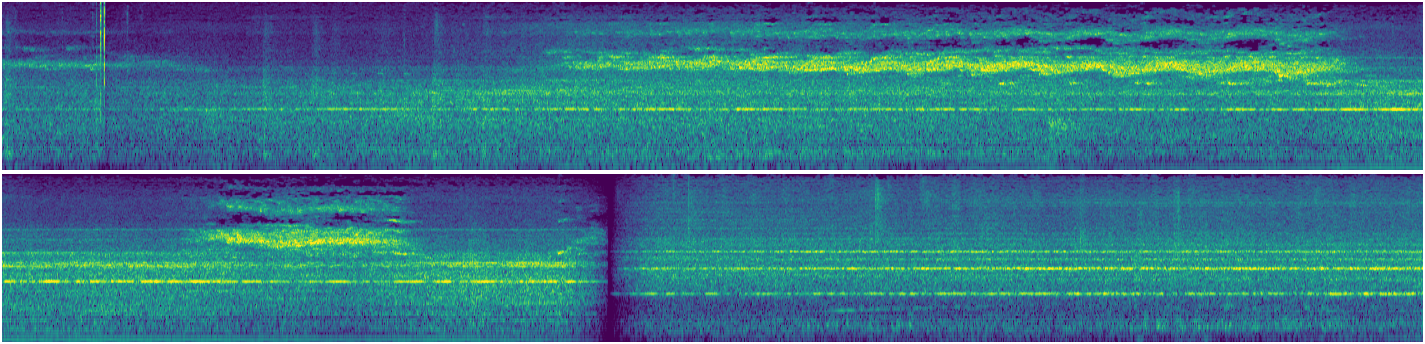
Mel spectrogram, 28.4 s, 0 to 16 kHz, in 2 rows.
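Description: Great Western Railway Class 800 train running past along the platform with a steady rumble and whine. A wavering high-pitched wheel squeal rises from about five seconds in, breaks off, returns briefly and stops. After a brief dropout about twenty seconds in, the train runs on with steady whining tones.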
